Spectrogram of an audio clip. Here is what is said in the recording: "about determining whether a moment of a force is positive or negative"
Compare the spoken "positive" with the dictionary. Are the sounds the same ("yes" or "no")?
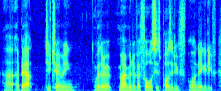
yes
